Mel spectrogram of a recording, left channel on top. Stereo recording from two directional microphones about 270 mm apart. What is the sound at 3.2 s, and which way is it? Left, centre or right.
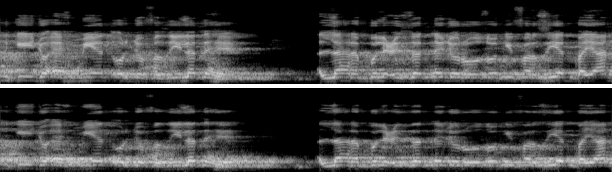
A man's voice, left.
